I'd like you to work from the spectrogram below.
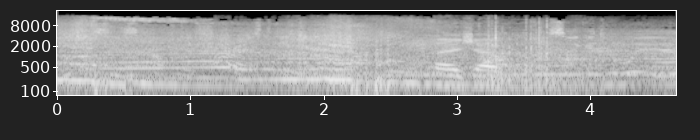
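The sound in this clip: Racing cars, including a Peugeot and a BMW, roar past with loud, overlapping engine whines that shift in pitch, along with a faint tyre squeal, in a steady, continuous blare.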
